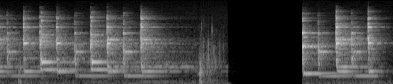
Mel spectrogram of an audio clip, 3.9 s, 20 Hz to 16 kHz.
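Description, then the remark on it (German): An alarm clock rings shortly after 8 o'clock with a bright electronic melody of quick repeated tones, breaking off after two seconds, pausing in silence, then starting again. No one speaks over it. “Und zweitens war das mein Wecker.”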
